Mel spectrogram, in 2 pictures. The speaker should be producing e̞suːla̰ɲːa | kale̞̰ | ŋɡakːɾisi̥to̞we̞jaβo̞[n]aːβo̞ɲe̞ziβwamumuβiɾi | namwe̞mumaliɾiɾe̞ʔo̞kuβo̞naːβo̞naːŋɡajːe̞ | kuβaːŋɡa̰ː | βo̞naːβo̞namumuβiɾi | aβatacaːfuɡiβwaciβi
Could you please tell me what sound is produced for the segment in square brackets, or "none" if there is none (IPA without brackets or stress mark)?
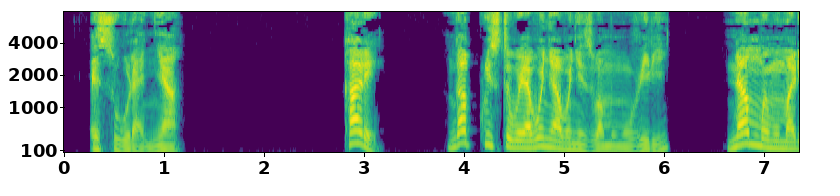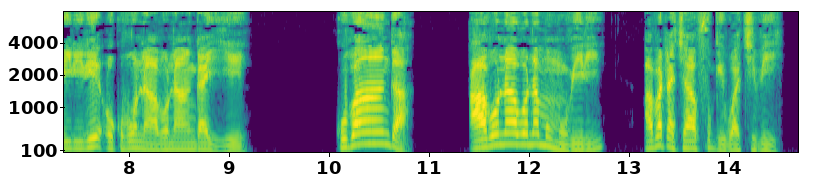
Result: ɲ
